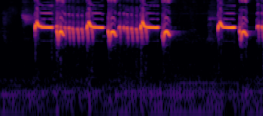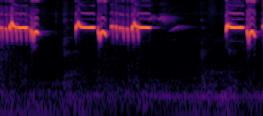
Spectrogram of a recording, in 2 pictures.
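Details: Energetic prinia song meant to stimulate other prinias to sing: repeated groups of rattling buzzy notes mixed with clear rising whistles, about four phrases spaced by brief silences.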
